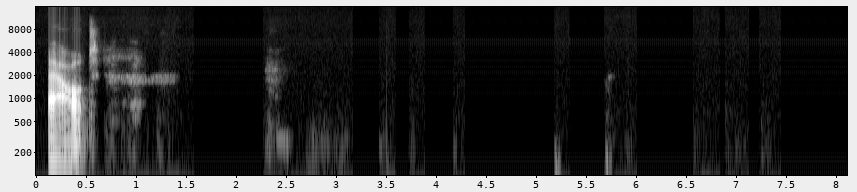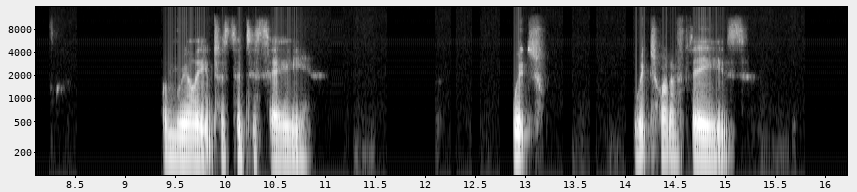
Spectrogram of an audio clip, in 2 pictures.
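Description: A woman speaks into a microphone in short bursts with long pauses.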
